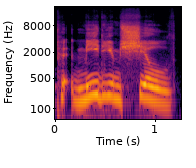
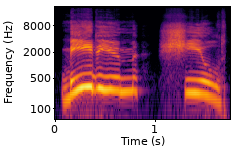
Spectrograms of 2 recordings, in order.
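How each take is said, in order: First: Said in the usual way. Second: High, slow goofy voice; silly drawn-out voice. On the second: Pretend. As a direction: stretch it out like a joke chant. Repeating the phrase playfully.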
